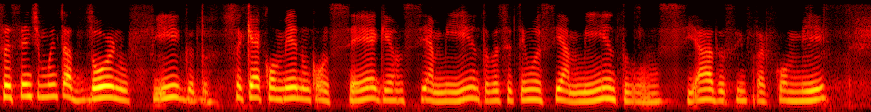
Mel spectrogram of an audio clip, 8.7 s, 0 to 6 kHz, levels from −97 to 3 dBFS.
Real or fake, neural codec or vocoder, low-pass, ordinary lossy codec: fake; codec, 24 kHz, 0.9 kbps, DualCodec; 5.4 kHz; none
